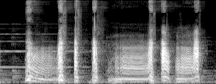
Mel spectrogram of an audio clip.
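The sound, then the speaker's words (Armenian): A human voice imitates a hunting dog's growl in a spoken children's story, giving several short, throaty, tonal rumbles of varying length with brief gaps between them. “Դա որսորդի շունն էր։ Բարև շուն։ Բարև, ինչ տարօրինակ ես մռնչում։”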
